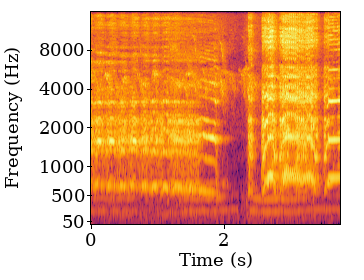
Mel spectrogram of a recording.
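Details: Solok's native singing chicken, the Kokok Balenggek, at a breeding farm in Solok city: one long, rich, steady crow held almost two seconds, a short gap, then a second loud crow breaking into wavering syllables.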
